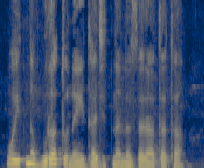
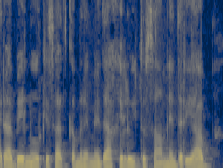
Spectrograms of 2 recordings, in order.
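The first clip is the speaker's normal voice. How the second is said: usual speaking voice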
